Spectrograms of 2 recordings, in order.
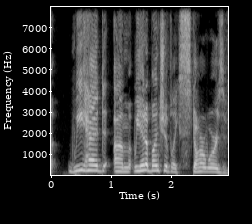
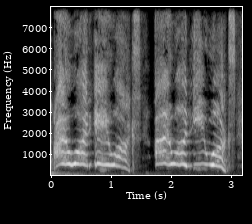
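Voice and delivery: very high, slow whining shriek; shrieking child; 4 dB louder, slower than usual. Acted. Child in the car after Return of the Jedi, shrieking. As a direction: imitate a kid's drawn-out tantrum demand. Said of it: "just shrieking".

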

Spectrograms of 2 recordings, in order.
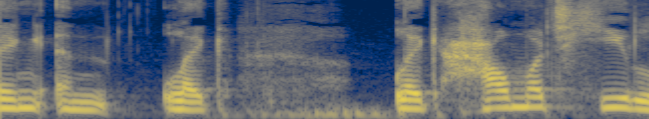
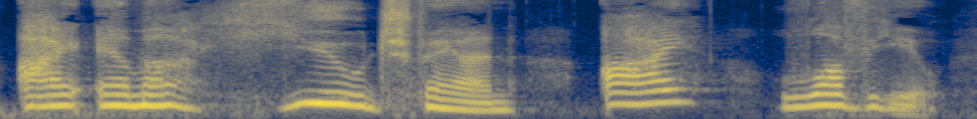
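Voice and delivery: slow, drawn-out gushing, pitched up; gushing fan; 5 semitones higher, slower than usual. Retold or imitated. Jerry greeting the comic he adores, slow emphatic gushing. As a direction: imitate a star-struck fan, stretching the key words. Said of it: "he says something like".

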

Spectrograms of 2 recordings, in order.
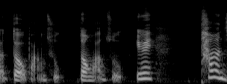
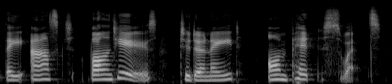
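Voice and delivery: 放慢语速朗读英文句子; 清楚一字一字念; slow model reading; slower than usual. Shown as a demonstration. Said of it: "所以第二句就是". (老师慢速示范朗读)

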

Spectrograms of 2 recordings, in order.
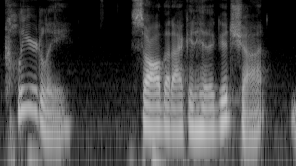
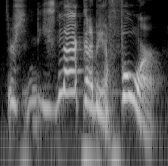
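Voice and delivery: indignant protest; 7 semitones higher than usual. Retold or imitated. Chuck protesting to Mike.

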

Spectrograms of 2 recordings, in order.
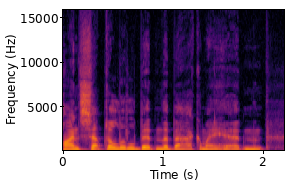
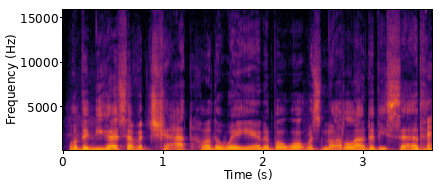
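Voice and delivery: ordinary delivery

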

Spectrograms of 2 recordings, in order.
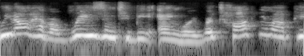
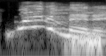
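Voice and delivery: high, far-from-usual incredulous exclamation; retold incredulity; 8 semitones higher, 4 dB louder than usual. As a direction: replay your disbelief, pitch leaping up. Retells her reaction to false claim.

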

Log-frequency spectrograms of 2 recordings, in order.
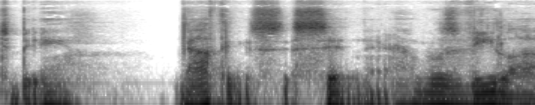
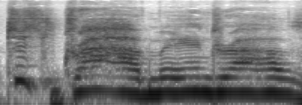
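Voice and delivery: much higher mock command to get moving; urgent order; 12 semitones higher, much slower than usual. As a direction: bark it high and hurried. Crunchy ordering him to drive.

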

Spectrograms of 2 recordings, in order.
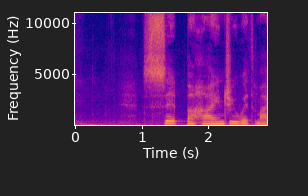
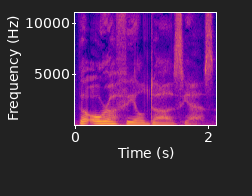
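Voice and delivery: whispering. Acted. Mystic healer whispering.

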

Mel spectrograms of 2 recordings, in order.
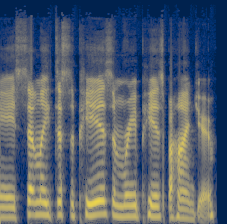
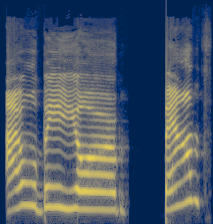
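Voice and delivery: higher, eager little servant; imp voice; 8 semitones higher, slower than usual. Acted. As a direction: play a bound imp, brightly.

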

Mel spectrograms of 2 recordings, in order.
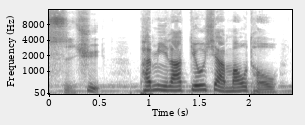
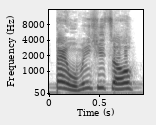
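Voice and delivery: high, loud demand; commanding; 9 semitones higher, 7 dB louder, faster than usual. Acted. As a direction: order him with sword at hand. Pamela hand on sword.

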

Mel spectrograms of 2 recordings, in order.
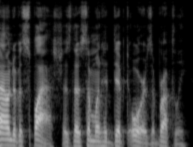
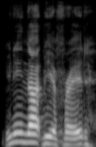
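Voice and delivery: lightly voiced strange caller, higher; queer voice; 6 semitones higher, 4 dB louder than usual. A narrator's reading. Unseen stranger reassuring the sailor, queer voice. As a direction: answer in a slightly odd, raised voice. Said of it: "answered the queer voice".

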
